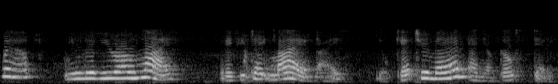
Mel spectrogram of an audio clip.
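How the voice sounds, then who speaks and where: A woman's voice: high voice, lively intonation, normal speed, slight background noise. An American woman acting as an assured teenage girl confidently advising her friend in a 1950s educational film. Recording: dull, muffled 1950s film soundtrack.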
